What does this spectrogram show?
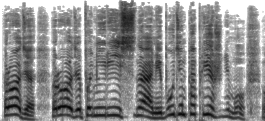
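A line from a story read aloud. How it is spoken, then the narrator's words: Pleading mother's cry. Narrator (Russian): воскликнула бедная мать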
